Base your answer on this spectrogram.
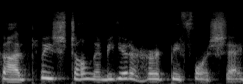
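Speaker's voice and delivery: mock crying prayer. Retelling a childhood bedtime prayer to God: imitating crying while praying. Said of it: "And I'm crying".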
